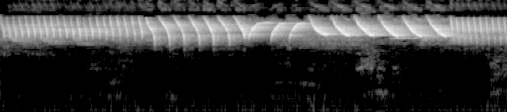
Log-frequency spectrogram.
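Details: Continuous canary song in ngerek style: an even, fast rattling trill gives way to a row of upward-sweeping whistled notes, then another dense trill, all high and unbroken.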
